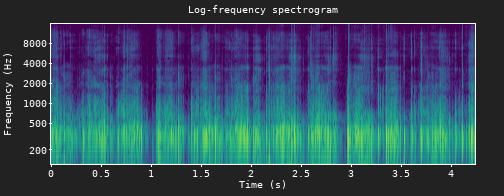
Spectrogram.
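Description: Fingertips and short nails scratch fast across the front face of a medium white vanity case, a hollow box covered in textured faux leather. The result is a dense, continuous run of dry, rasping scratches, centered in the low-mid range with bright edges and only brief pauses.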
